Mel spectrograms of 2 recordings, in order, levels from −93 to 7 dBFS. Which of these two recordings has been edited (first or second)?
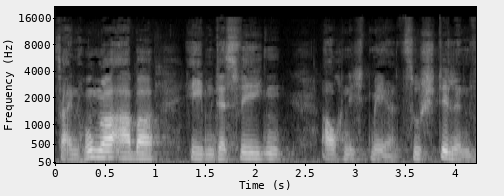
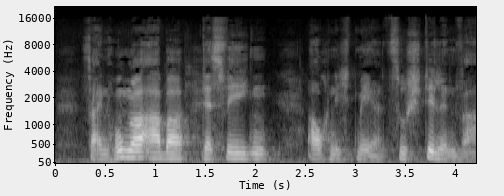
second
